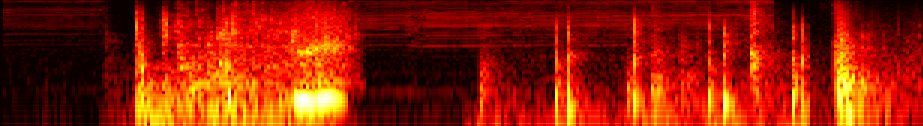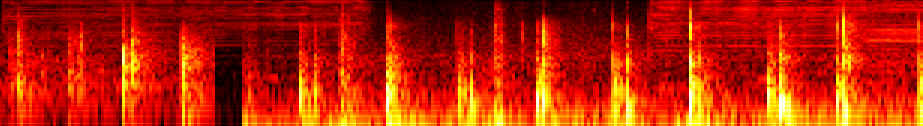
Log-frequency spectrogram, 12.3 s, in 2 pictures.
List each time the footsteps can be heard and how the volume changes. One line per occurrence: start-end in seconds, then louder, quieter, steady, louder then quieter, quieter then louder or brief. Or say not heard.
3.1-12.2 louder.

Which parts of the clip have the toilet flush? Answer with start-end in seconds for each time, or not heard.
0.9-2.4.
